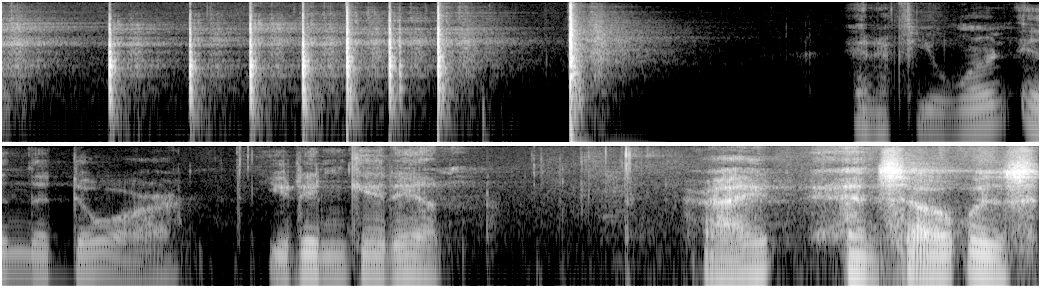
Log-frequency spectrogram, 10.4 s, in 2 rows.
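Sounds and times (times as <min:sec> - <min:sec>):
wooden board struck with a mallet: 0:00.0 - 0:03.2
speech: 0:04.3 - 0:07.6, 0:08.6 - 0:10.3.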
